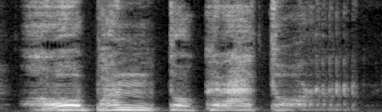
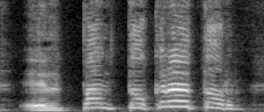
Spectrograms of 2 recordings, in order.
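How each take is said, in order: First: It is said with a grand, solemn tone. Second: It is said flatly, without a special tone.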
